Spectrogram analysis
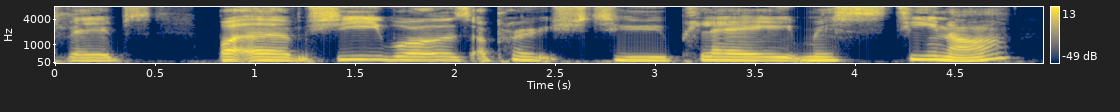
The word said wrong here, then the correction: Tiana: Princess Tina, sorry. I hope I'm saying that right. From Disney. – Oh, yeah. Tiana. – Tiana.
